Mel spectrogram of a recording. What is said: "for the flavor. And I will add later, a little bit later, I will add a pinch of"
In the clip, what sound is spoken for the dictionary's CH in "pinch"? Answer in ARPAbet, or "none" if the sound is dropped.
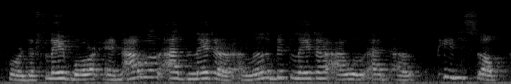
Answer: S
